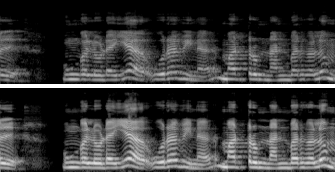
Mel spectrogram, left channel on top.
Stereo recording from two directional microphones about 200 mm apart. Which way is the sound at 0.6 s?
40° right (ahead or behind).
